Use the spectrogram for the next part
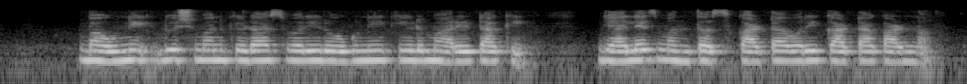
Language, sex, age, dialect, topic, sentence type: Marathi, female, 25-30, Northern Konkan, agriculture, statement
